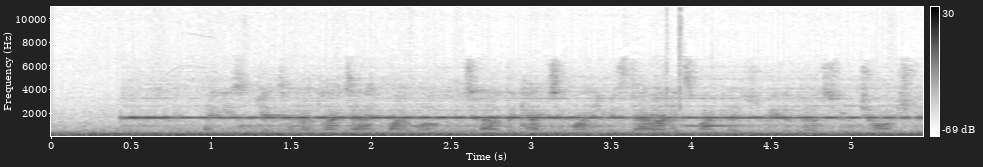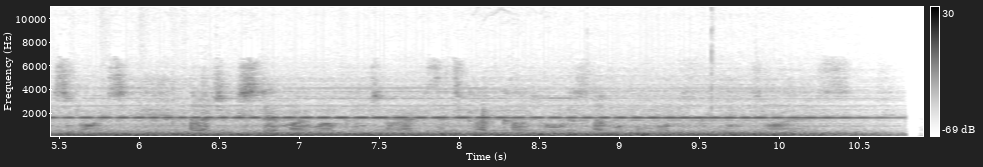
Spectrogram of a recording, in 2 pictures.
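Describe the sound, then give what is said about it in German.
Passenger jet taking off from Brussels airport, heard as a steady engine roar with a thin whine, while voices murmur over it throughout. “das ist auch schon der Take-off”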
